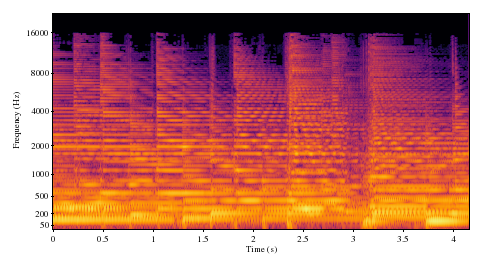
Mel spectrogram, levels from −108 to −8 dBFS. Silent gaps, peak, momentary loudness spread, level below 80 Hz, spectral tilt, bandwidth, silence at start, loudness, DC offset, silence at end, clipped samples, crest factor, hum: none; -6 dBFS; 4 LU; -42 dBFS; -6 dB/octave; 16 kHz; 0 s; -21 LUFS; under 0.1%; 0 s; under 0.1%; 14 dB; none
